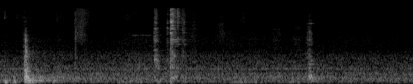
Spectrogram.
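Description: Kitchenware handled on a worktop: a plate and a metal baking tray of biscuits giving a few scattered clinks and knocks, the loudest just after the start.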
